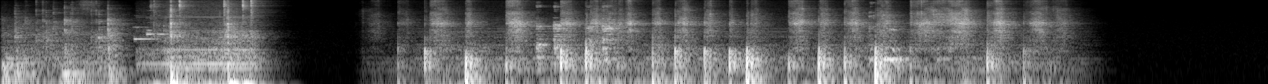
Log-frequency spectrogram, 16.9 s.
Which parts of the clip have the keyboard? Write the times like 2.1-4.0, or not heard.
0.0-3.5.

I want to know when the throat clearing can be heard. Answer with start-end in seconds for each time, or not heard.
0.9-2.2, 7.1-8.2, 11.6-12.6.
